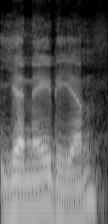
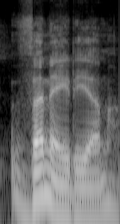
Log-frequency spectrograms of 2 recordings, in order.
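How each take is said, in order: First: The word starts with a sound other than V. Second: The word starts with a clear V sound. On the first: The speaker calls it wrong. "I pronounced it incorrectly before" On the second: The speaker calls it right. "vanadium with a V"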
